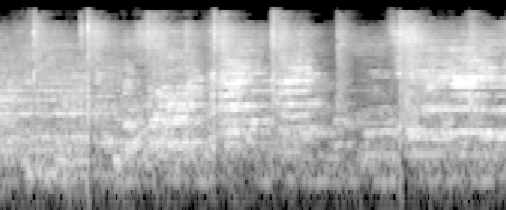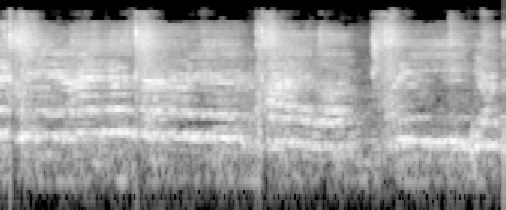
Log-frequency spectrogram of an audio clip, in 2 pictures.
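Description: A group of restaurant staff and diners singing a birthday song together in chorus, with hands clapping along.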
